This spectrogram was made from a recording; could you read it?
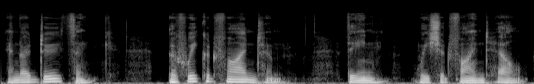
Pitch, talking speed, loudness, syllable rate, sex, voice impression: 100 Hz, 155 wpm, -17 LUFS, 3.6 syllables/s, male, very masculine, very middle-aged, very thick, relaxed, very weak, dark, very soft, very muffled, slightly halting, raspy, very cool, very intellectual, slightly refreshing, very sincere, very calm, very mature, very friendly, reassuring, very unique, elegant, very wild, sweet, slightly lively, very kind, modest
